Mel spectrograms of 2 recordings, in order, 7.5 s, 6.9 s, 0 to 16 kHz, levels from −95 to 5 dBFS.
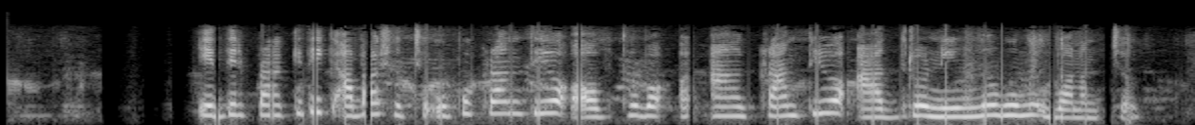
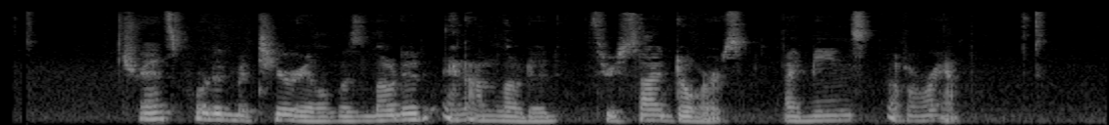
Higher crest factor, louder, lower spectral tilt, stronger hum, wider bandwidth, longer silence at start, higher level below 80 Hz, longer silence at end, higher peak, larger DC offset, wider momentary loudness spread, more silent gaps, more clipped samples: about the same, 16 dB vs 18 dB; first, -17 LUFS vs -40 LUFS; second, -4 dB/octave vs -5.5 dB/octave; neither; second, 7.6 kHz vs 11.5 kHz; second, 0.05 s vs 0.75 s; first, -54 dBFS vs -82 dBFS; about the same, 0.35 s vs 0.4 s; first, -2 dBFS vs -22 dBFS; neither; second, 7 LU vs 10 LU; first, 0.64-0.73 s, 0.89-0.96 s, 1.08-1.13 s vs none; neither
